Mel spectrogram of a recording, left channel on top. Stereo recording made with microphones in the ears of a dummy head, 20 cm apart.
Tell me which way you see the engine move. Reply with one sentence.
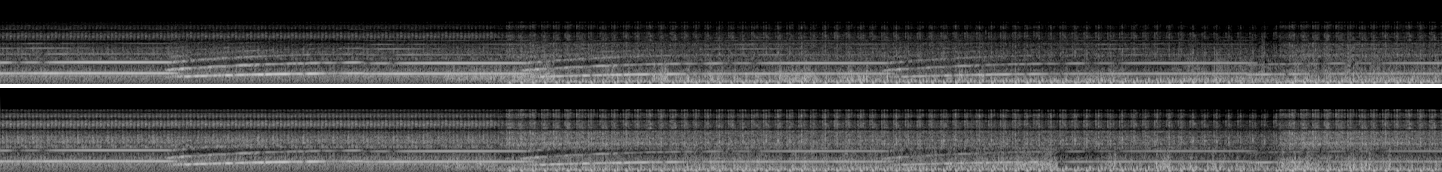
You can hear the engine stay in one place.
